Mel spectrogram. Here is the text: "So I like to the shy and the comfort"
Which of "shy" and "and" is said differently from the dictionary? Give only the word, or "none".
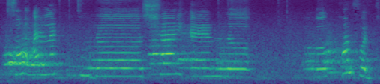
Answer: none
